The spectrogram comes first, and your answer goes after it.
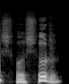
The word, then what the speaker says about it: শ্বশুর: এবার ব দেখো, ব যদি উচ্চারণ শুরুতে থাকে তাহলে উচ্চারণ হয় না, যেমন ত্বক, হ্যাঁ শ্বশুর, দেখছো উচ্চারণ করলে শ্বশুর, উচ্চারণ হয় না, স্বাধীন।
